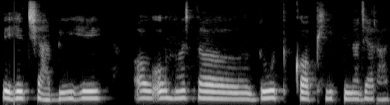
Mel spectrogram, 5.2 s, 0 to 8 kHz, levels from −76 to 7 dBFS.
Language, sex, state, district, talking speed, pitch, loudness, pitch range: Chhattisgarhi, female, Chhattisgarh, Raigarh, 115 wpm, 195 Hz, -17 LUFS, 180-205 Hz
